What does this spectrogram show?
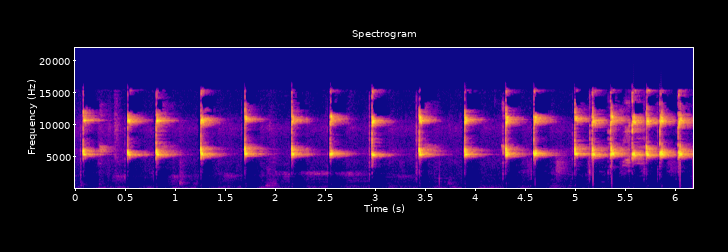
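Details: Lovebird in ngetik style, a lure to set other lovebirds singing: sharp, high ticking notes repeated about every half second, quickening into a rapid run near the end.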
